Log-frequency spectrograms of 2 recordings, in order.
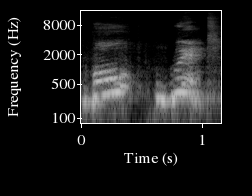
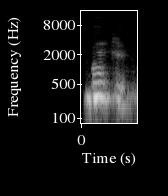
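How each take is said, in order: First: It is read letter by letter, ending in 't'. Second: It ends in an open vowel, 't' unsounded. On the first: The speaker calls it wrong. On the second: The speaker calls it right.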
